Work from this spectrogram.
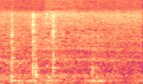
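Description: Sayote with chicken liver and gizzard sizzling in a frying pan while a utensil stirs, a steady hiss broken by a few quick scraping strokes, close and with no talking.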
